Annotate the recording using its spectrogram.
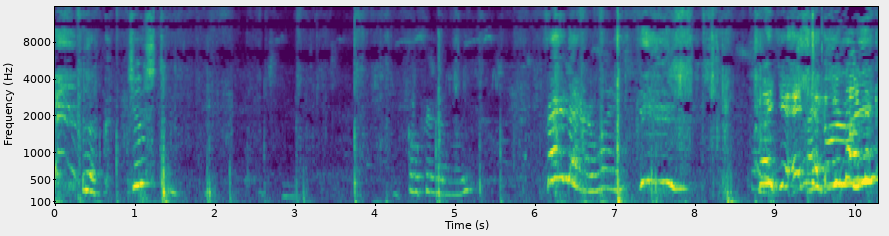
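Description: Boys' voices: laughing and unclear calls, loudest in the second half.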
